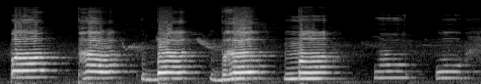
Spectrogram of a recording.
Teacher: हे शब्द ओठांचा एकमेकाशी संपर्क आल्याशिवाय आपण उच्चारूच शकत नाही, म्हणून यांना औष्ठ असं म्हणतात.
